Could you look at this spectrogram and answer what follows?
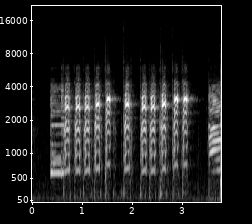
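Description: Electronic toy keyboard set to a duck voice, playing a rapid run of about a dozen bright synthetic quacks in a rhythmic melody, close and clear with no talking.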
